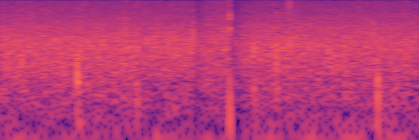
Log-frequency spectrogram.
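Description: Steady, even hiss like rainfall, with a few faint ticks.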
